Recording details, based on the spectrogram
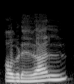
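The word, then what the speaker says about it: Øvredal: Del año 2016, del director André, a ver cómo pronuncio esto, Obredal, que supongo que no Obredal. Se pronuncia así porque es noruego el amigo.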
